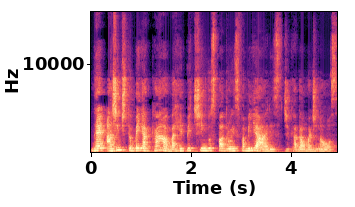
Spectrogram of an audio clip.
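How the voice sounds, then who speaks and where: Through noticeable background noise and audible room echo, a woman speaks with a fairly high pitch. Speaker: financial educator. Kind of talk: live stream talk. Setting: live stream.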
